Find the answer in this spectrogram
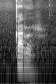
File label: "lime", Mokilese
